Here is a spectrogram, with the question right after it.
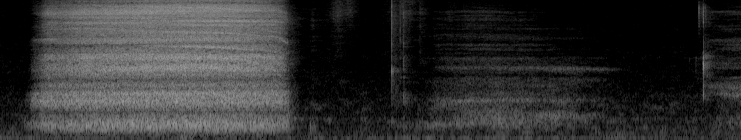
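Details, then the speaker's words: Inhaler use after a sore throat spray: a steady hiss of about two and a half seconds as the inhaler is drawn in, then a quiet breath out and faint clicks. "Okay, sore throat spray. Inhaler."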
